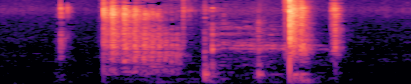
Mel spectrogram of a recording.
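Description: Metal-backed eyeshadow pans clicking against a magnetic pickup tool and the Z palette as they are lifted out and set down: a few light clicks with a short scrape, the sharpest click about one and a half seconds in.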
